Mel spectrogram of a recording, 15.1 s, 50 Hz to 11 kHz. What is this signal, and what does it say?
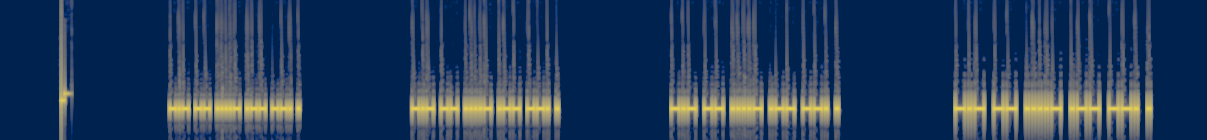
Morse code, heard as a keyed tone, about 38 wpm, 700 Hz. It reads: KM4WGE KM4WGE KM4WGE KM4WGE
